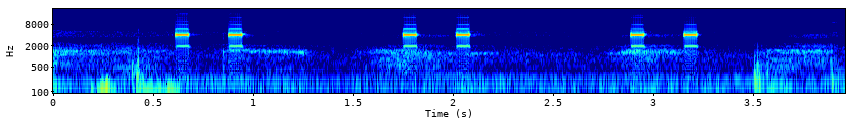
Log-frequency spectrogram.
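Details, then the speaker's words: LSRC KS66 brushless drone flying in high rate into the wind: paired high beeps about once a second over faint motor whir, the telemetry low-battery warning about two minutes before empty. "okay I'm in high rate going in the Wind now that's you hear that beeping that is the um Telemetry warning it gives you about a two- minute warning when the battery gets low"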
